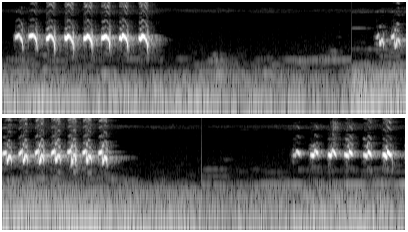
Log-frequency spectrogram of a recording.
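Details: Rolling, shooting-style sooty-headed bulbul song for luring rivals: three bursts of rapid, bright trilled notes, each about a second long with seven to ten notes, separated by short silences.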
